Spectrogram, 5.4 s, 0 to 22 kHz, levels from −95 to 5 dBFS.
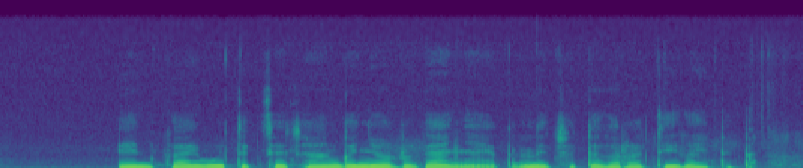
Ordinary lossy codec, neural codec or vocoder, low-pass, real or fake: none; vocoder, 44.1 kHz, 128 mel bands every 512 samples, BigVGAN v2; 19.8 kHz; fake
